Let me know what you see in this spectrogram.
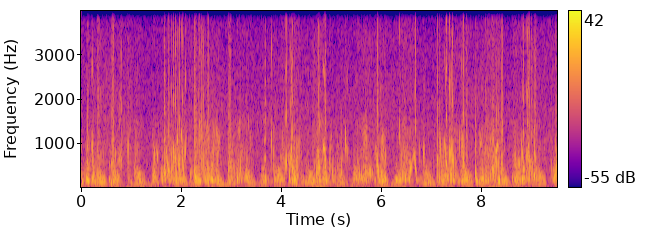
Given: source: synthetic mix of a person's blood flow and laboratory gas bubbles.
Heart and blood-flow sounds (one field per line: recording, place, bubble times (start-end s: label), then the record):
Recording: Doppler ultrasound of blood flow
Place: precordium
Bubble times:
0.00-0.45 s: bubbles
0.54-0.83 s: bubbles
0.89-1.00 s: bubbles
1.05-1.20 s: bubbles
1.38-2.12 s: bubbles
2.16-2.79 s: bubbles
2.90-3.43 s: bubbles
3.64-3.73 s: bubbles
3.77-3.90 s: bubbles
3.95-4.41 s: bubbles
4.61-5.34 s: bubbles
5.50-6.12 s: bubbles
6.33-6.90 s: bubbles
7.08-7.75 s: bubbles
7.84-8.50 s: bubbles
8.59-9.20 s: bubbles
9.37-9.53 s: bubbles
From the record:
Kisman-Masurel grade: 343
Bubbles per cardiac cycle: rolling drumbeat, 9 or more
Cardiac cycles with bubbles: 100%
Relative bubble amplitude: loud (0.450 to 0.775)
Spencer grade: 3 (all of the cardiac periods contain showers or single bubble signals, but not dominating or overriding the cardiac motion signals)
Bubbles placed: anywhere in the cardiac cycle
